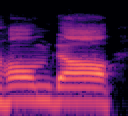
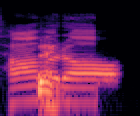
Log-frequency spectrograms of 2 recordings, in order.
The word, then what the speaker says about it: Hommedahl: We live in Bon Homme County, which is Homme. So I've been saying Hommedahl. It's not right. It's Hommedahl.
